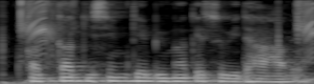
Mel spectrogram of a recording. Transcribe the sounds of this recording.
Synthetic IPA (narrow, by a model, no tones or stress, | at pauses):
kɐʈkakɪsɪmk̬ebimakesʊʋɪd̪ʱaɦaʋe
